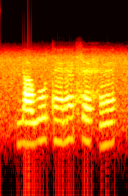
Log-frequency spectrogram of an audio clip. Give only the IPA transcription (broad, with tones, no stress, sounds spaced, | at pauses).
j a˧ w o˦ t ɛ̃˧ ɾ ɛ̃˦ s ɛ˦˨ h ɛ̃˨˦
